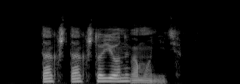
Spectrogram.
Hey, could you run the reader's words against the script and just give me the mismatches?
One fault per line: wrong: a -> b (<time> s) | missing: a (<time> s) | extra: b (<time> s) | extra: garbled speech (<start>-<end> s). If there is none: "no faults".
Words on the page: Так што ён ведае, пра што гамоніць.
extra: так (0.7 s)
missing: ведае пра што (1.3 s)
